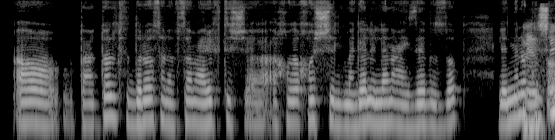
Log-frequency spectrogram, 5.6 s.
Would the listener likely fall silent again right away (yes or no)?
yes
